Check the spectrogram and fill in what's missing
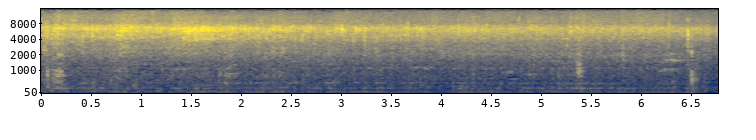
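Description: Okra frying in olive oil in a pan, a steady soft sizzle with faint crackles and an occasional stir, no talk.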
